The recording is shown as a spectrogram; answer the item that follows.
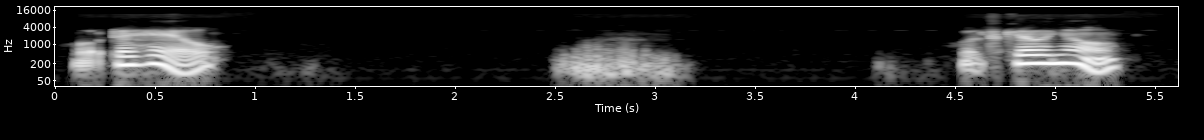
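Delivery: put-on British accent. Practicing a British accent while waiting for someone: put-on British accent. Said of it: "I'm practicing my British".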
